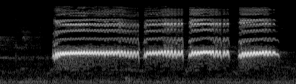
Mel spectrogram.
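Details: A female laughingthrush (khướu mái) utters 'rò rò' calls meant to make a male sing hard. There are four long, harsh, level notes in quick succession, each rich in overtones and separated by brief breaks.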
